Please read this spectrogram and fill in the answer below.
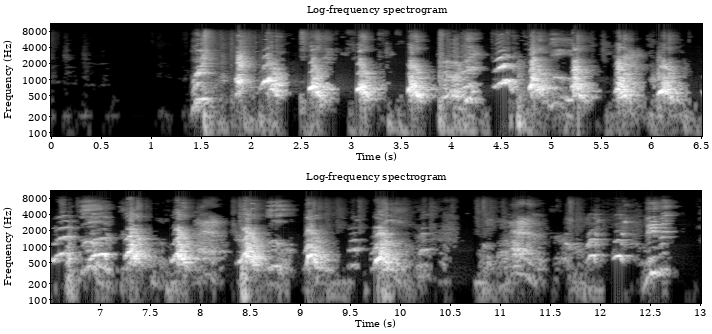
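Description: A dog barking repeatedly and loudly, about two barks a second, starting about a second and a half in.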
